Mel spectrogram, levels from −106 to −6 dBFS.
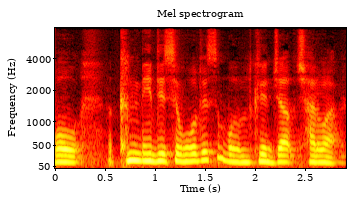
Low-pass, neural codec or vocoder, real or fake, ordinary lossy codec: none; codec, 16 kHz, 1 kbps, FunCodec, trained on LibriTTS, 50 frames a second; fake; none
